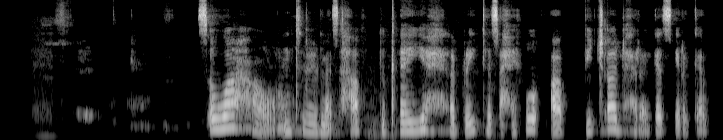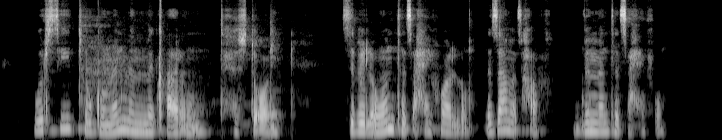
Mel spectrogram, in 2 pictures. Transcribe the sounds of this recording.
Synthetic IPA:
t͡sʼɨwaħa̰w̰ɨ̰nt̪ʰɨβɨlmɐt͡sʼħafb̥ɨkʼɐjːɪħħɨβɾit̪ʰɐt͡sʼaħifuʔa̰βb̥ɨt͡ʃʼːad̪ɨħɾɐ̰ɡɐt͡sʼjɪɾɨkʰːɐ̰β | wʊɾsit̪ʰɨɾɡumɨnmɨmːɨkʼa̰ɾɨ̰nt̪ʰɨ̥ħɨst̪ʰoʔo̰n | z̥ɨβɐlɐwːʊnt̪ʰɐt͡sʼaħifualːo̰ʔɨzamɐt͡sʼħa̰f | bɨmɐnt̪ʰɐt͡sʼaħifu

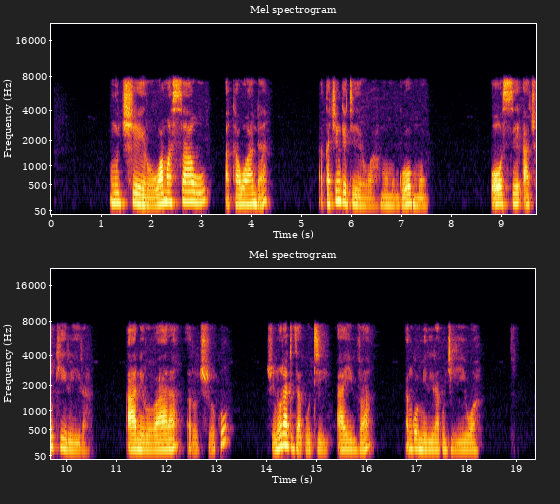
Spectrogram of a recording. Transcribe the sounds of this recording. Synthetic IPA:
mut͡ʃe̞ɾo̞wamasawu | akʰawanda | a̰kat͡ʃe̞ŋɡe̞te̞rwamumuɡʱo̞mo̞ | o̞se̞ʔa̰t͡ʂukʰirira | a̰ne̞ɾuʋaɾarut͡ʂuːku | ʐ̥ino̞ɾatid͡zakutʰiaib͡va | a̰ŋɡo̞mirirakud͡ʒɡiːwa

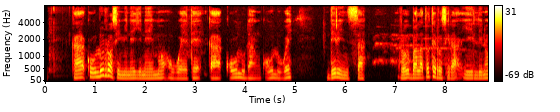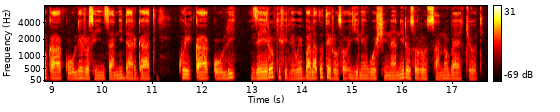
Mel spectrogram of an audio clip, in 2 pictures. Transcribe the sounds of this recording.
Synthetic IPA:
kʼaːkʼːuːlːʊɾɔsɪmɪnɛjɪneːmːɔweːt̪ɛkʼaːkʼːuːlʊd̪ɐŋkʼuːlʊwɛ | d̪ɪɾɪnsɐ | ɾɔbɐlɐt̪ʼɔt̪ɛɾɔsɪɾɐ̰iːlːɪnɔkʼaːkʼːuːlːɛɾɔsinsɐnːɪd̪ɐɾɡaːt̪ɪ̥ | kʊɾɪkʼaːkʼːuːlːɪ | ze̞ːɾɔkɪfɪ̰lɛwɛbɐlɐt̪ʼɔt̪ɛɾɔsɔjɪnɛwɔʃːɪnːɐnːɪɾɔsɔɾɔsːɐnːɔbɐjɐt͡ʃːo̞ːt̪ɪ̥

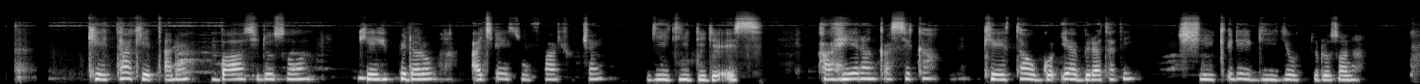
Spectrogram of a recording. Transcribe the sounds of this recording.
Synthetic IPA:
kʰe̞ːt̪ːaːkʰe̞ːt̪ʼːɐnɐwbaːsɪd̪ɔsɔwɐn | kʰe̞ːhɪpːɛd̪ɐɾɔʔɐt͡ʃʼe̞ːsuːfːaːʃʊ̥t͡ʃːɐj | ɡiːɡiːd̪ɪd̪ɛʔeːs | hɐɦe̞ːɾɐnkʼɐsːɪkːɐ | kʰe̞ːt̪ːɐwɡɔʔɪjɐbɪɾɐt̪ɐt̪ɪ | ʃiːkʼːɪd̪ɛɡiːɡɪʊt̪ːɪd̪ɔsɔnɐ

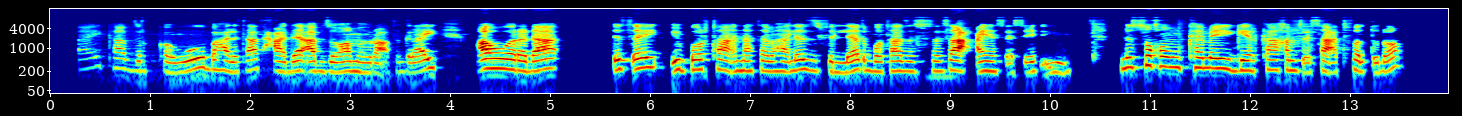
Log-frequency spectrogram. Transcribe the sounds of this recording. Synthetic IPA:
ajkʰaβzɨɾɨkʰːɐβubahlɨt̪ʰat̪ħad̪ɐʔaβzɐwamɐβɾa̰ʔʼt̪ʰɨɡɾajʔaβwɔɾɐd̪a | ɨt͡sʼɐjʔibo̞ɾt̪ʰaɨnːat̪ʰɐβaɦalɐzɨfɨlːɐt̪ʼbo̞t̪ʰazɐsɐsaʕʕajnɐt̪sɨʕsʕit̪ɨjːu | nɨsːuxumkʰɐmɐjɡe̞ɾkʰakɐmsɨʕsaʕt̪ʰɨ̥fɐlt̪ʼɨlo̞

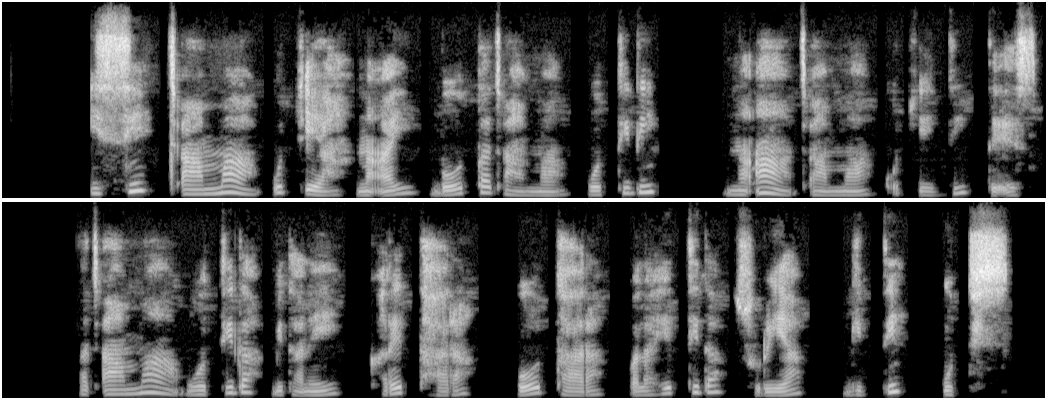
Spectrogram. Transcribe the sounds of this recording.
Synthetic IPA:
ʔɪsːɪt͡ʃʼaːmːaːkʼʊt͡ʃʼːɪjanɐ̰ʔɐjbo̞ːt̪ːɐt͡ʃʼaːmːaːwɔt̪ːɪd̪ɪ | nɐ̰ʔaːt͡ʃʼaːmːaːkʼʊ̰t͡ʃʼːiːd̪ːɪd̪̥ɛ̰ʔe̞ːs | hɐt͡ʃʼaːmːaːwɔt̪ːɪd̪ɐbɪt̪ɐneː | kʰɐɾɛt̪ʰːaːɾɐ | b̥o̞ːt̪ːaːɾɐb̥ɐlɐɦɛt̪ːɪd̪ɐsʊɾʔɪja | ɡɪd̪ʼːɪ | ʔʊt̪ːɪ̥s

